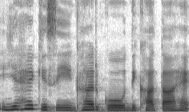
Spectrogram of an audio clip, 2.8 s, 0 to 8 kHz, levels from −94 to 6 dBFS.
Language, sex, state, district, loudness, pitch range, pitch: Hindi, female, Haryana, Charkhi Dadri, -17 LUFS, 160-195 Hz, 170 Hz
